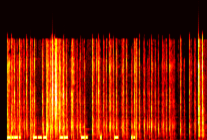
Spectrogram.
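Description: Intro sound effect of rapid typing-like clicking mixed with about seven short mid-pitched beeps, like a computer processing data. It is dense over the first three seconds and thins out toward the end.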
